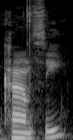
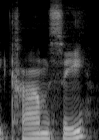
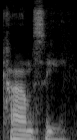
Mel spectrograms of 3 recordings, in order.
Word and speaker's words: COMC: for the package I got a box from comc in the mail a couple days ago now and have been waiting to open it on camera and yes it is actually calm see I know some people pronounce it co MC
